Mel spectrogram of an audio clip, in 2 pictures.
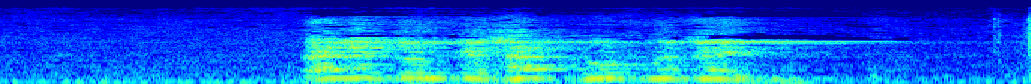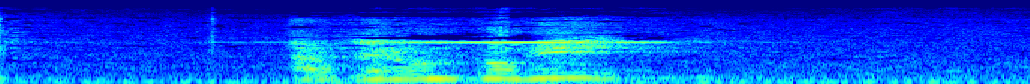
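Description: A man shouts a speech through a loudspeaker.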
